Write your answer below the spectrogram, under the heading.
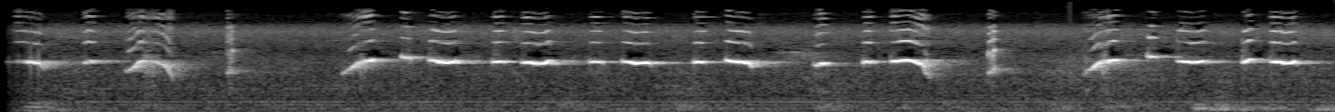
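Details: Pet cockatiel singing a whistled song: long steady notes near one pitch, with swoops up at the starts and dips down at the ends of phrases, pulsing in short beats about twice a second, with faint low background hum.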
